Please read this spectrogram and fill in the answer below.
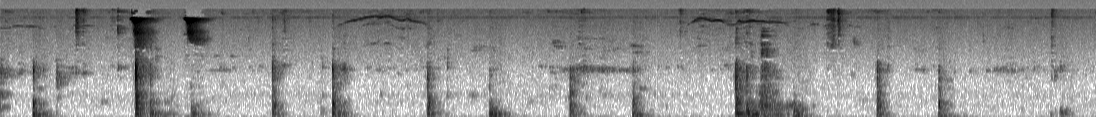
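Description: Faint thumps of sneakers landing on a wooden deck during side-to-side skater hops, a steady beat of about three landings every two seconds.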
